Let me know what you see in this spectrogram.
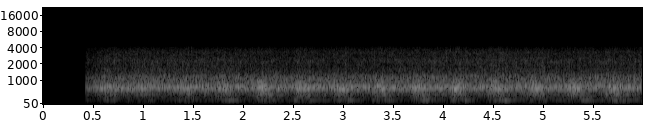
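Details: Baby's fetal heartbeat: rapid, regular whooshing pulses at about 154 a minute, within the normal range.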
